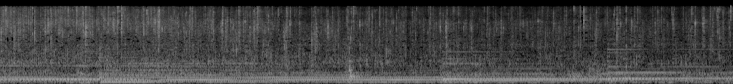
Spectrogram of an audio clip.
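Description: Beaten egg and chopped greens frying in hot oil in a pan, a steady sizzle full of fine crackles as the ladle spreads the mixture. Background music with held notes plays underneath.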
